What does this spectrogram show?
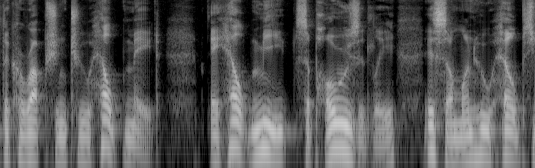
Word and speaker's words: helpmeet: Now, by the way, we now generally think of this as helpmate, just through centuries of mispronunciation and misunderstanding, really. And a helpmate we think of as a companion or servant who helps you out. But really, it's helpmeet.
